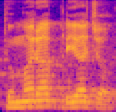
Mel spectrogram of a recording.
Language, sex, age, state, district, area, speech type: Odia, male, 30-45, Odisha, Jajpur, rural, read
